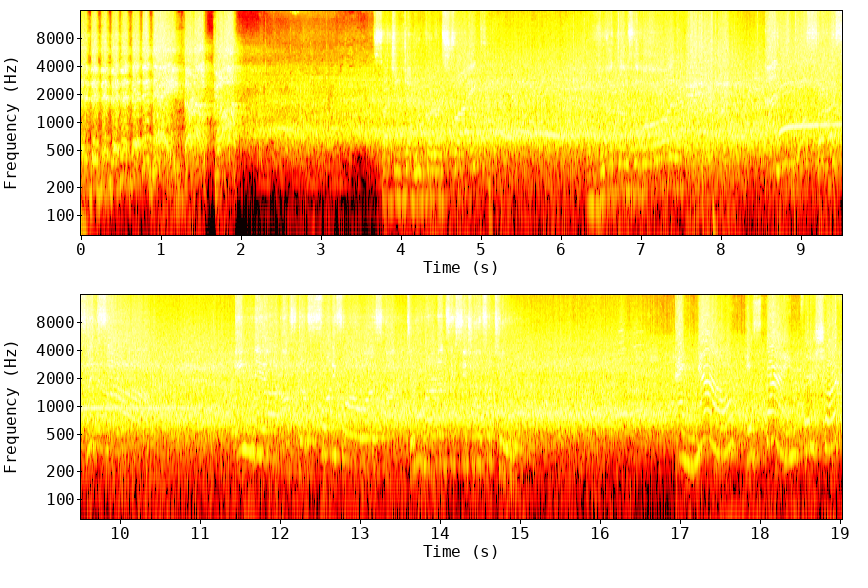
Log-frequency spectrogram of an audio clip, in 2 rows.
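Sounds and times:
crowd shouting and cheering: 0:01.1 - 0:19.0
dance music: 0:11.3 - 0:15.4.

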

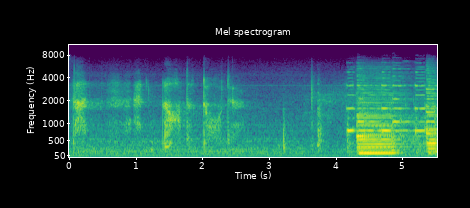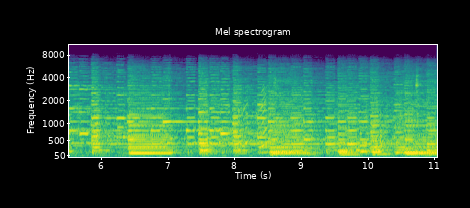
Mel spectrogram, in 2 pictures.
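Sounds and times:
girl whispering: 0:00.0 - 0:02.7.

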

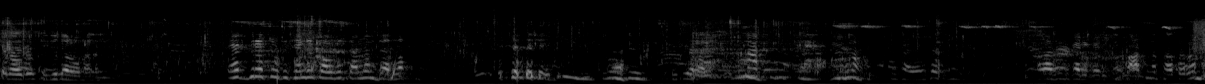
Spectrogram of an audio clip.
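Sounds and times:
people talking: 0:00.0 - 0:01.0, 0:10.3 - 0:12.0.

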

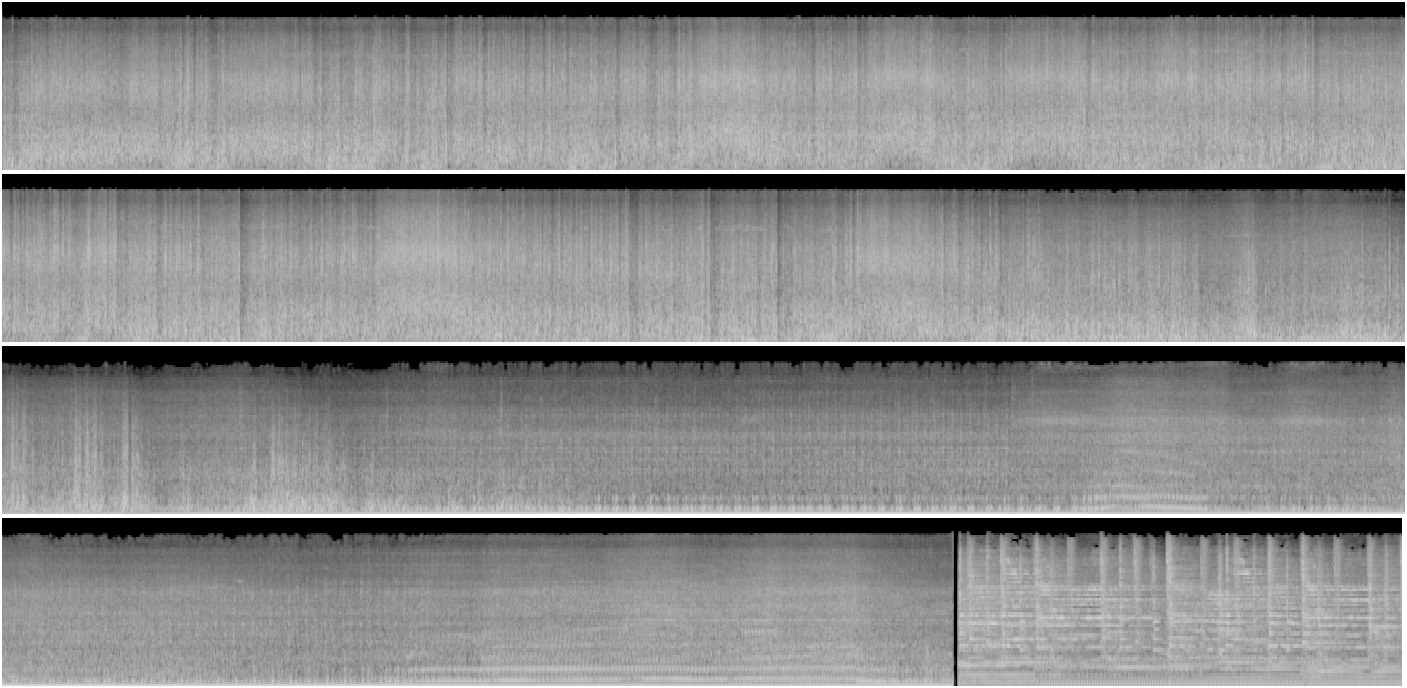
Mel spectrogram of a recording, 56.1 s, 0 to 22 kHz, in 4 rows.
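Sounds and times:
motorcycle engine: 0:00.0 - 0:56.0
wind rush: 0:00.0 - 0:56.0.

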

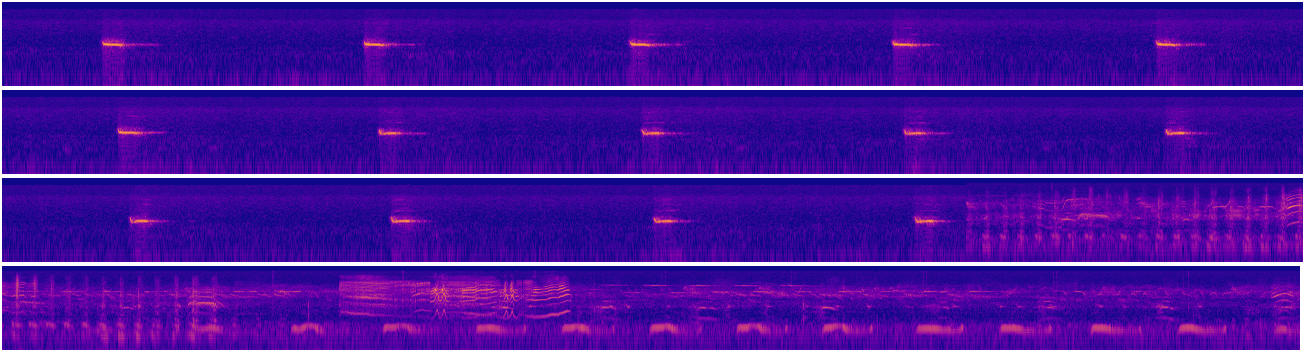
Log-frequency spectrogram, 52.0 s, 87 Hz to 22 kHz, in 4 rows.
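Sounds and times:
owl whistled note: 0:41.9 - 0:45.0.

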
